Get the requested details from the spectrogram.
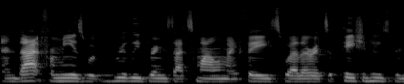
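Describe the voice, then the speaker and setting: With a slight Bahamian accent, a woman speaks very fast in a very deep, low pitch, her tone bright and sharp and her intonation monotone and flat. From Bahamas. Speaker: surgeon. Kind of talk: interview answers.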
